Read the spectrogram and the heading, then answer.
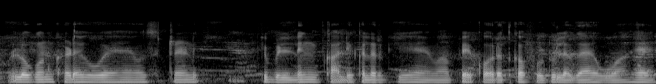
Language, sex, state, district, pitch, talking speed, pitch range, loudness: Hindi, male, Bihar, Purnia, 110 Hz, 190 wpm, 105-110 Hz, -27 LUFS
